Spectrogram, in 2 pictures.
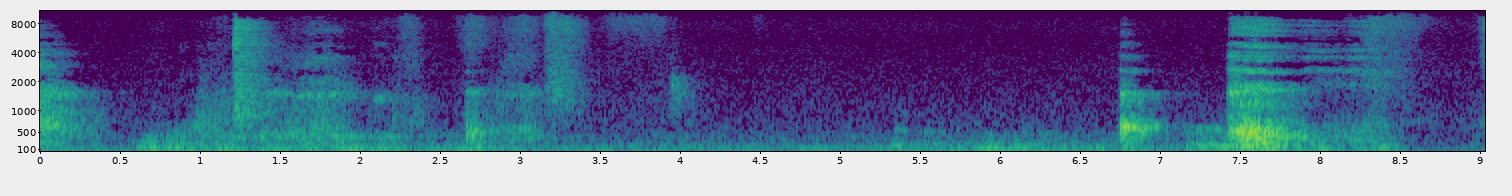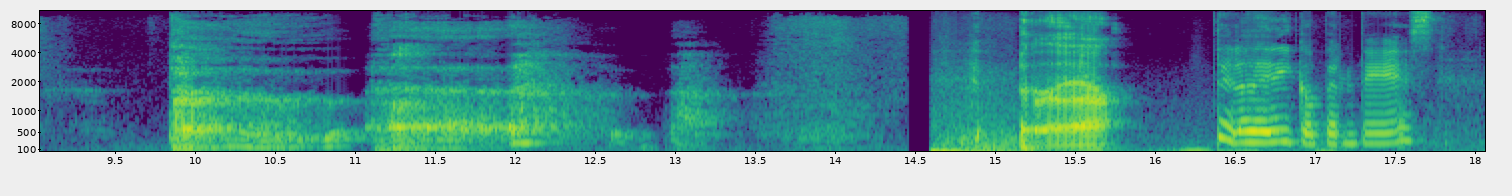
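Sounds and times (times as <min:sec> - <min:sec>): girl burping: 0:09.8 - 0:12.2, 0:15.2 - 0:15.9.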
